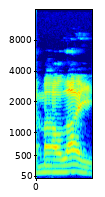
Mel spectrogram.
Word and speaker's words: Mawlayee: Mawlayee. Mawlayee? I'm trying to do it phonetically. Close. Okay. Yeah, Mawlayee.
